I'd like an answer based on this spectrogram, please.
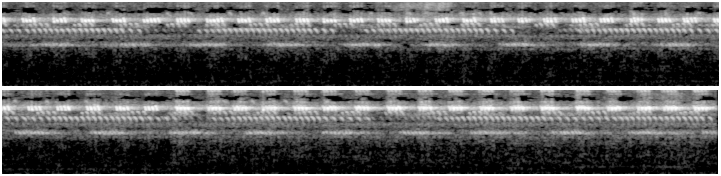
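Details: Crickets calling in the calm of a dark night, producing overlapping shrill pulsed chirps at a steady rate of about two per second; one higher voice joins partway through, background otherwise quiet.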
